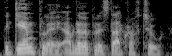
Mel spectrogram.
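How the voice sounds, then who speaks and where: A man's voice: lowish voice, expressive, brisk, noisy background. A man giving casual reaction commentary as host, thinking aloud in a hesitant way.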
